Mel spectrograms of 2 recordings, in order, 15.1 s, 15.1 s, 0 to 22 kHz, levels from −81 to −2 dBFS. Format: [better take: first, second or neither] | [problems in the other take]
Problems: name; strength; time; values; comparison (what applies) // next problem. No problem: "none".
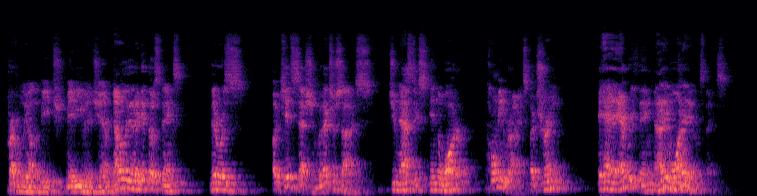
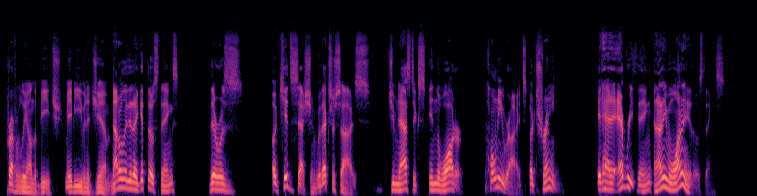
second | room echo; noticeable; dies away in 0.6 s // off-mic speech; far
